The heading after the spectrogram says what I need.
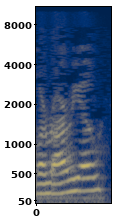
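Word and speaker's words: horario: another two r's and with a silent h so we don't even hear it again if you say el orario that's the montana way you say it table la mesa la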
